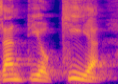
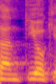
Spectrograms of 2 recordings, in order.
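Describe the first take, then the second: First: Antioquía stressed on the í; í held as its own stressed syllable in Antioquía; corrected pronunciation. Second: Antioquia stressed on the o; pronunciation being rejected. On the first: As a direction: say Antioquía as an-tio-KEE-a. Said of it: "es Antioquía". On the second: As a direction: say Antioquia as an-TIO-kya. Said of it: "pero no es Antioquia". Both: Shown as a demonstration.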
